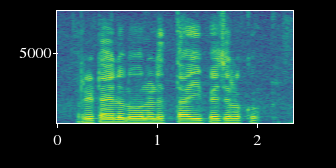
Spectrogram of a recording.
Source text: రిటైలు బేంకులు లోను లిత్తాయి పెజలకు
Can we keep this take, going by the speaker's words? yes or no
no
